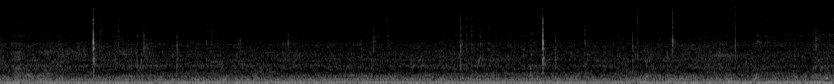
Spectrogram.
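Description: A steady low rumble with scattered sharp clicks, the loudest about a second in and another about five and a half seconds in.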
